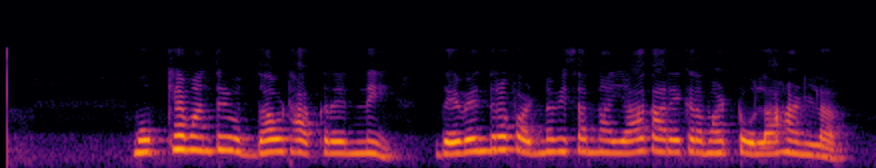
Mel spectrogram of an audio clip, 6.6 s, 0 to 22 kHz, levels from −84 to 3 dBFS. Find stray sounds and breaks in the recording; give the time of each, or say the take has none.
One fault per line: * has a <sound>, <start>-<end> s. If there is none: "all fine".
all fine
